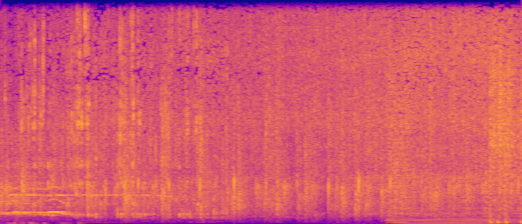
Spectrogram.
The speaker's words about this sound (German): Weil alle, die hier sind, sind nochmal richtig laut für euch. Danke, dass ihr heute hier wart. Applaus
